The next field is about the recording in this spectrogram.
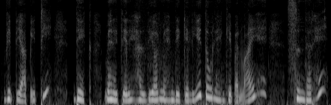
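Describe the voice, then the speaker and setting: A woman acting a husky, scolding middle-aged mother. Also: mid-range voice, lively intonation, moderate pace, warm tone, no room sound. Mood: brisk, bossy. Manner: scolding, taunting, dramatic. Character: sharp-tongued, scornful middle-aged mother, favours her own daughter. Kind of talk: Hindi cartoon story voice acting.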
